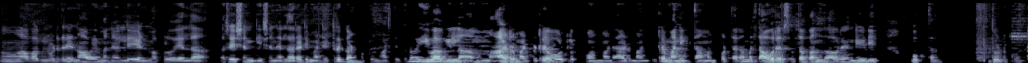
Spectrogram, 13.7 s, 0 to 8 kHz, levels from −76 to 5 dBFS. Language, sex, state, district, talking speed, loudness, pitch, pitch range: Kannada, female, Karnataka, Bellary, 160 wpm, -24 LUFS, 175 Hz, 165-195 Hz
